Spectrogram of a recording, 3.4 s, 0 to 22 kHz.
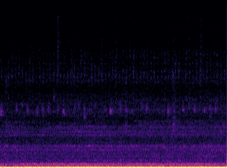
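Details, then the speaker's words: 2004 Itasca Suncruiser RV, 96K miles, just after replacing the original fuel filter and priming the pump: steady low rumble with an even idle and no misses or knocks. "it may it may miss a minute once that air gets worked through and i'm gonna let it run and i'm gonna go check for leaks"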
